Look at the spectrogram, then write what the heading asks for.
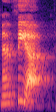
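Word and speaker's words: Mencía: week I'm doing Mencia if you are spanish-speaking you might pronounce it man Thea I pronounce MNZM it is from northwest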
